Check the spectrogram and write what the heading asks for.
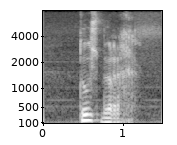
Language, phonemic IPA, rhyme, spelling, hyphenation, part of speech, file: Dutch, /ˈdus.bʏrx/, -ʏrx, Doesburg, Does‧burg, proper noun, Nl-Doesburg.ogg
- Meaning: Doesburg (a city and municipality of Gelderland, Netherlands)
